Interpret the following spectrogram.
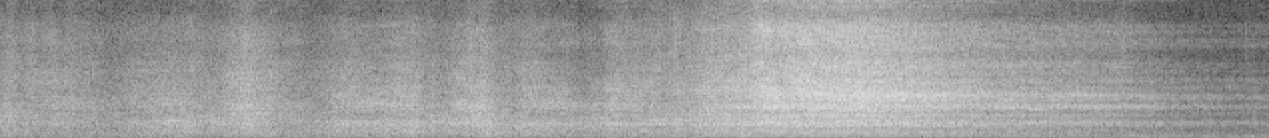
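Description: Tefal Express Anti Calc steam generator iron sliding over fabric, then a hiss of steam that swells about three seconds in, peaks and fades away. The steam comes on with a delay after the steam button is pressed.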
